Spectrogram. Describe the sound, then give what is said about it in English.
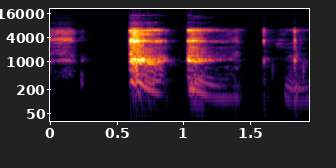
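A loud throat clearing in two strong rasping bursts, followed by a softer short grunt, with brief quiet gaps between them and no talking. “Also, I have to clear my throat right now.”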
